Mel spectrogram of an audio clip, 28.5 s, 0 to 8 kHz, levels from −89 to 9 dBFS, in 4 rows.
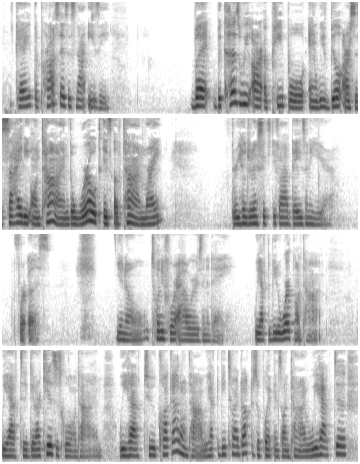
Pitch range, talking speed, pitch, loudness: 165-210 Hz, 160 wpm, 180 Hz, -22 LUFS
